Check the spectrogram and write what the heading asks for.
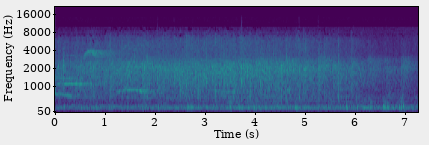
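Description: Sustained audience applause for a high school senior at a senior recognition, a dense wash of clapping that holds steady at a loud level for about seven seconds before easing slightly at the end, with a few whoops mixed in.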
